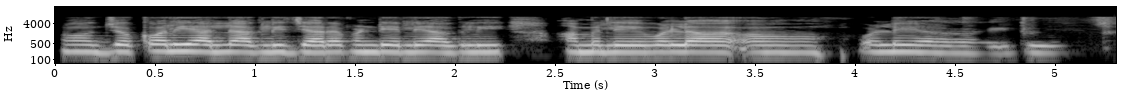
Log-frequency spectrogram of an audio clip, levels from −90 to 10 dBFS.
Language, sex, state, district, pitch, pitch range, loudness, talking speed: Kannada, female, Karnataka, Bellary, 220 Hz, 215-225 Hz, -17 LUFS, 90 wpm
